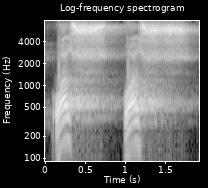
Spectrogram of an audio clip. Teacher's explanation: shad itu termasuk huruf isti'la, maka hati-hati. Was, dia berdesis. Kemudian bir, ini sukun ra, sebelumnya ada kasrah, jadi dia itu tarqiq atau tipis.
